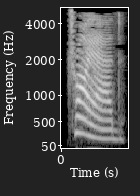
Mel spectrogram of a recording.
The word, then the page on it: triad: ‘traıæd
